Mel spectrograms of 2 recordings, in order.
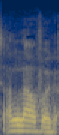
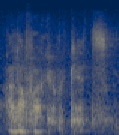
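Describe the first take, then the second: First: Said in the usual way. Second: Soft whisper. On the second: Real, not acted. To the interviewer, a fond whispered aside about loving kids. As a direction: breathe the words out in a whisper. Repeating that she loves working with kids.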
